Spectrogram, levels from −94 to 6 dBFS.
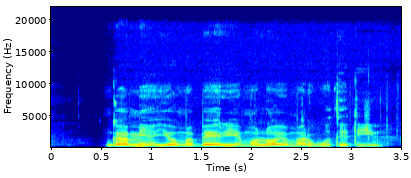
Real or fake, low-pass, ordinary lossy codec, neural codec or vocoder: real; 19.8 kHz; none; none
